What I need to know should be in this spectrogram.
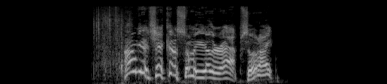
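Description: Cartoonish game sound effects thump and clatter.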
